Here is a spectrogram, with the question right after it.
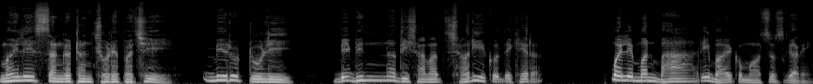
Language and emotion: Nepali, sad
